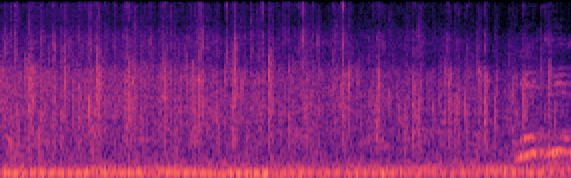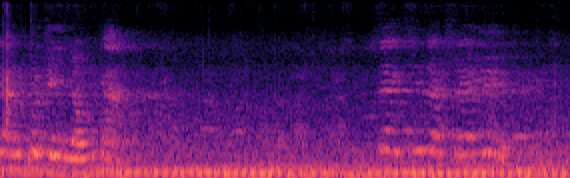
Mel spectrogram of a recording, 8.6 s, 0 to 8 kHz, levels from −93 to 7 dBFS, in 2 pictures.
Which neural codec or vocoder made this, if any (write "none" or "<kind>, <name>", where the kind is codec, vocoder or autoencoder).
vocoder, Vocos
